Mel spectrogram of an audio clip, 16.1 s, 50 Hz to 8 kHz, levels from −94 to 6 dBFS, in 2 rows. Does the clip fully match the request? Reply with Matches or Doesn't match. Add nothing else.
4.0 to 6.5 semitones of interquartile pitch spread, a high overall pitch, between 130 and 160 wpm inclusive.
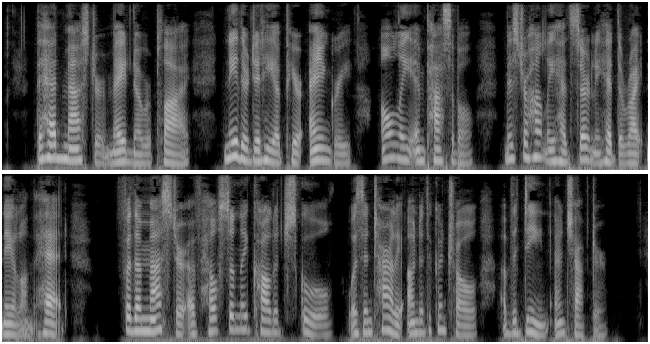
Doesn't match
